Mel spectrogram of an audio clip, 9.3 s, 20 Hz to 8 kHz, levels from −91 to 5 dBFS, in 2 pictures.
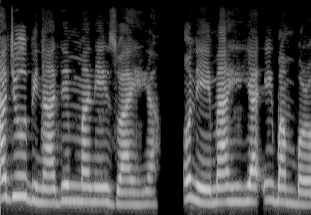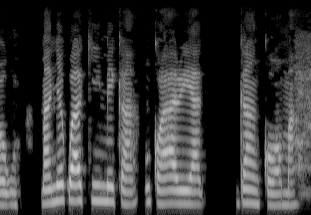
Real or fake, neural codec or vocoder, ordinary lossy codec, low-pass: real; none; none; 7.2 kHz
